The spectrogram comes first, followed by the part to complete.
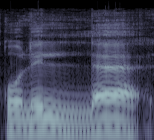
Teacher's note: اللہ کا لام زیر کی وجہ سے باریک پڑا جائے گا، اس کے اوپر کھڑی زبر ہے، ایک الف کی مقدار کے برابر کھینچ کر پڑھیں گے.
